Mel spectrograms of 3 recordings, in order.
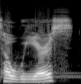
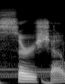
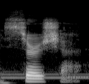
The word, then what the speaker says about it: Saoirse: But yeah, I at first I was pronouncing it as Sawirs. Okay. Because I really didn't know how to pronounce it, and then as it turns out it's supposed to be pronounced as Saoirse, which is even better. It's almost like Sasha, which I also like that name, but better, Saoirse.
